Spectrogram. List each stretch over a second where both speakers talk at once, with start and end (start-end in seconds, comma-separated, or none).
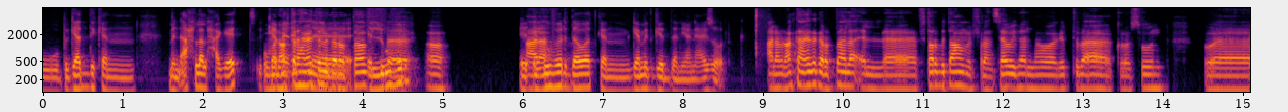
2.8-4.7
